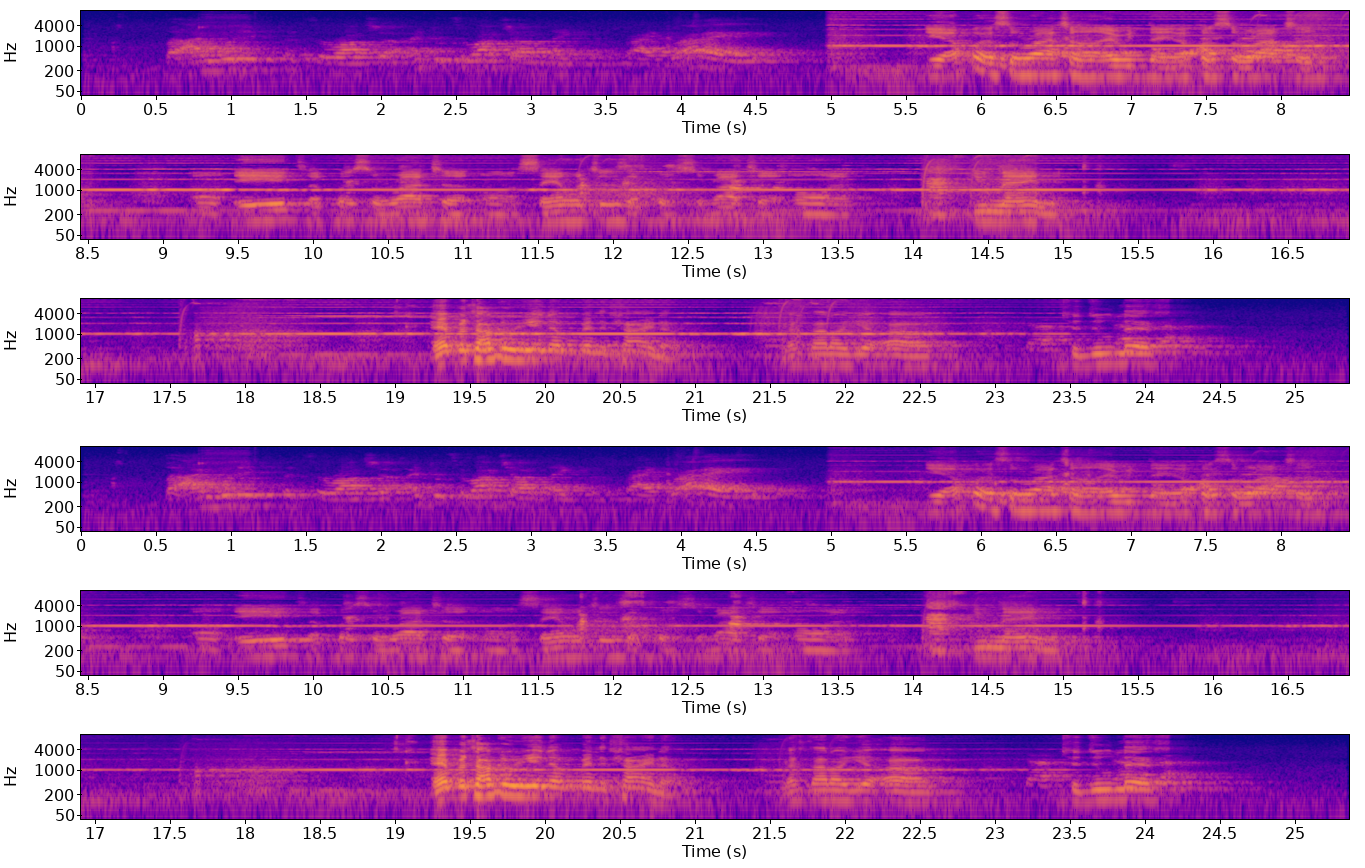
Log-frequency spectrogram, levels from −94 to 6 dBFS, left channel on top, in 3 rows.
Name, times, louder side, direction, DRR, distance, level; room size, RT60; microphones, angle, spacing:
voice 1, 0.5-4.5 5.8-6.6 6.9-8.4 23.2-23.4 23.8-24.2, equal, 85° right, 5.2 m, -41 dB
sound 1, 5.0-23.5, left 6 dB, 75° left, 0.9 m, -34 dB
voice 2, 5.6-8.3 9.2-13.6 14.4-15.0, left 5 dB, 40° left, 0.8 m, -32 dB
voice 3, 11.8-12.2 12.8-12.9 14.1-14.4 19.0-20.9 21.6-22.6 23.5-24.1, right 2 dB, 10° right, 0.6 m, -29 dB
18.5 x 16.5 x 3.9 m
head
